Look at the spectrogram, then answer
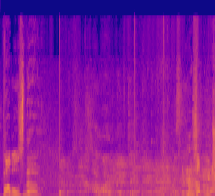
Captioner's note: restaurant patrons chatter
